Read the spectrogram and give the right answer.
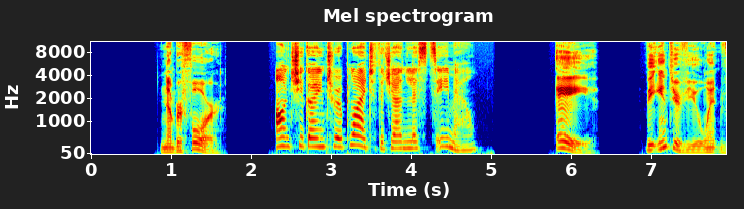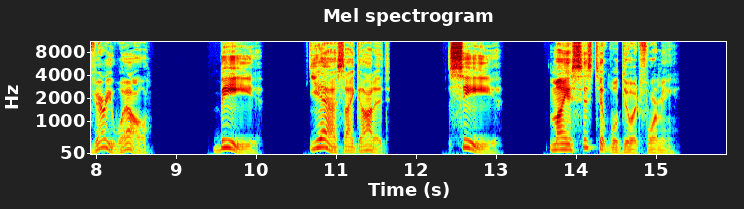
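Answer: C: My assistant will do it for me.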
